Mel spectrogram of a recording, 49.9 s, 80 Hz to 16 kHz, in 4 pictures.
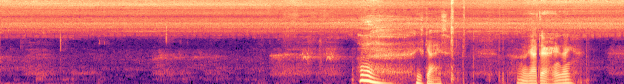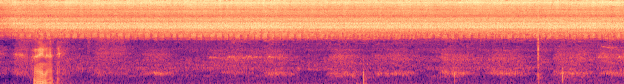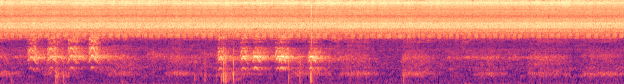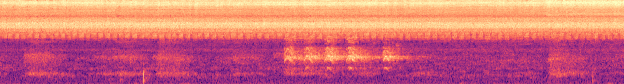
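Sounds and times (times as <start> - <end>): crows cawing: 5.4 - 6.8, 25.5 - 27.4, 29.3 - 31.6, 43.1 - 45.5.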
